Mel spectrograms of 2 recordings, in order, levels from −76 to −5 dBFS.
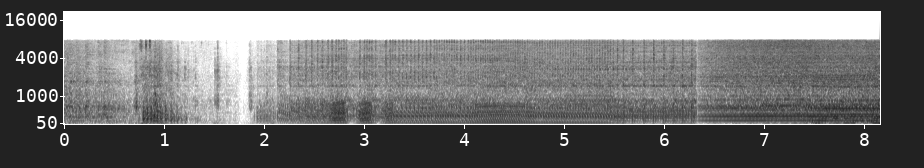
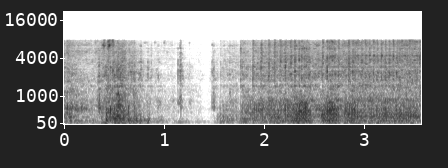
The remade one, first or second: second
